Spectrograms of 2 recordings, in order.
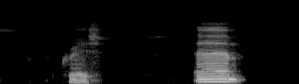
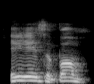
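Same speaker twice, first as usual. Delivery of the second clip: blurted insult; 7 semitones higher, 4 dB louder than usual. Real, not acted. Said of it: "Sorry. I've said it now".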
